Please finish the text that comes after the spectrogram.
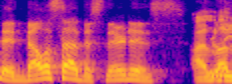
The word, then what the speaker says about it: Balasabas: Balasabas. There it is. I love it. So it's Balasabas. So it's more of the ah sound at the end.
